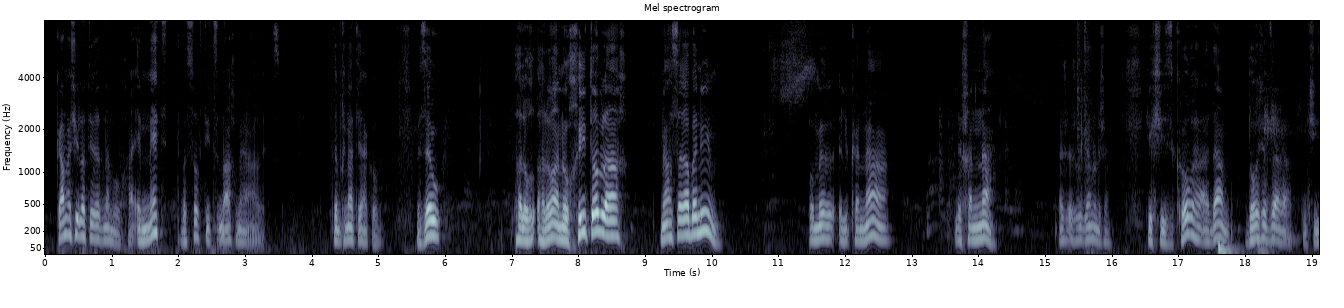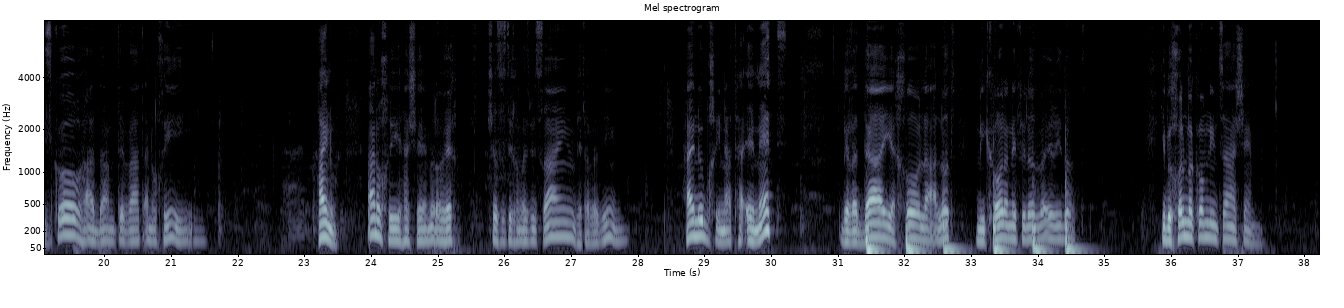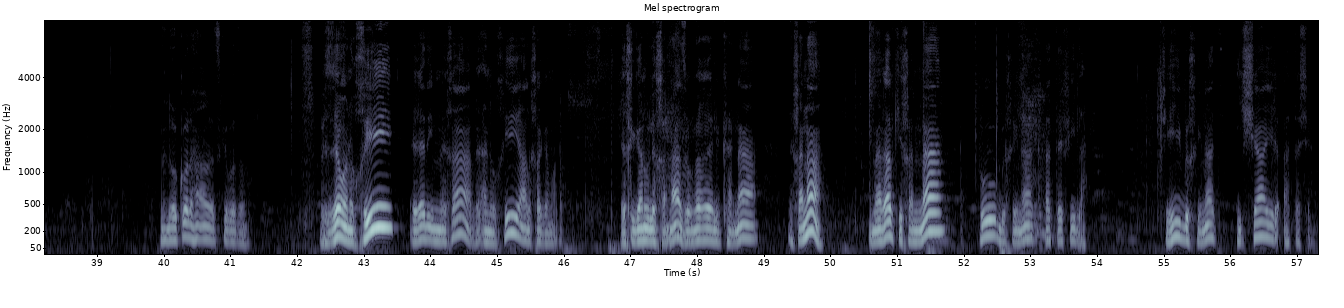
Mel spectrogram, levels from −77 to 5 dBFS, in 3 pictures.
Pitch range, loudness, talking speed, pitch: 105-130 Hz, -27 LUFS, 95 wpm, 115 Hz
